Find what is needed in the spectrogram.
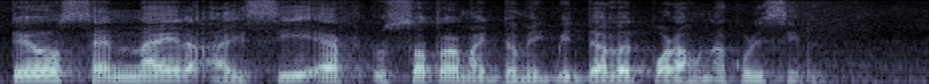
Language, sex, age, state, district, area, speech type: Assamese, male, 60+, Assam, Barpeta, rural, read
